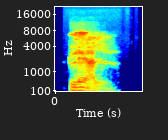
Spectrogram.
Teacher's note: La mayor fuerza de voz está en al.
